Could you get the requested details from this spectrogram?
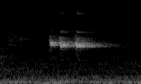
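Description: A finch hybrid gives one clear, high whistled note, held about half a second with a slight waver, over a faint low hum.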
